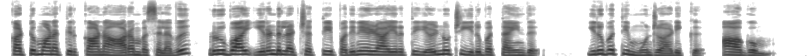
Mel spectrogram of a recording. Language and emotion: Tamil, neutral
